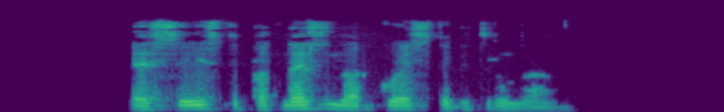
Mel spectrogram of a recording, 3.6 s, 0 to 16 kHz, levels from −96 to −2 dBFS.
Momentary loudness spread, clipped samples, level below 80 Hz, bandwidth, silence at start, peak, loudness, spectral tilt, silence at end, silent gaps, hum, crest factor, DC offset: 11 LU; under 0.1%; -70 dBFS; 8.4 kHz; 0.65 s; -14 dBFS; -33 LUFS; -3.5 dB/octave; 0.85 s; none; none; 20 dB; under 0.1%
